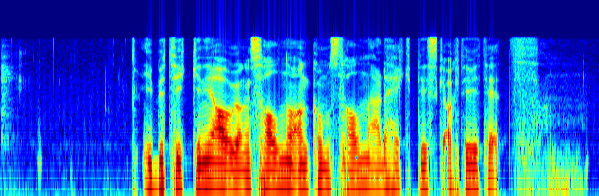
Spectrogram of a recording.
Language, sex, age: Norwegian, male, 23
